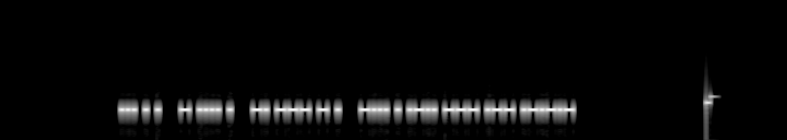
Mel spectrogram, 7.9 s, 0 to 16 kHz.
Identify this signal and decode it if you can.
Morse code, heard as a keyed tone, about 40 wpm, 700 Hz. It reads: SEE THE NOTE BELOW.
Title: Sentences from Top 1000 Words - Review Part 5 - 40wpm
